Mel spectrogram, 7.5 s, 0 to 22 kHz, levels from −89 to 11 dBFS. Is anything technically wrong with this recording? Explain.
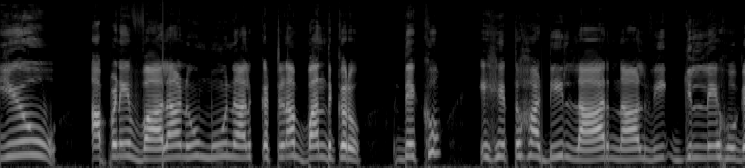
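Yes. A block of digital silence appears twice in this speech, at 1.62 s, right after "ਯੇਉ ਆਪਣੇ", and at 5.41 s, just before "ਲਾਰ ਨਾਲ". Each time the signal drops straight to silence and returns with no fade, most likely because the output buffer was not filled in time. The first hole lasts 5.8 ms, which fits a 256-sample buffer, and the second 8.4 ms. Both gaps are too short to hear as holes, so they come across as a tick or dip.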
